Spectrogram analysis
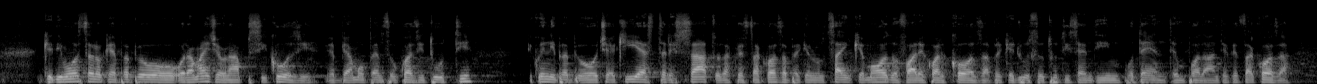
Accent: Ancona, Marche, Italy; sono di Ancona

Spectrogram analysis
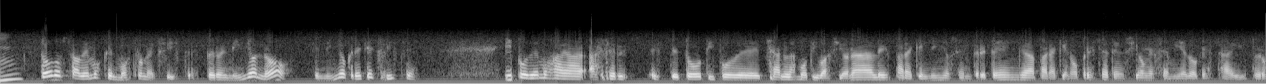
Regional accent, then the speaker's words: Puerto Rico; No, soy puertorriqueño.

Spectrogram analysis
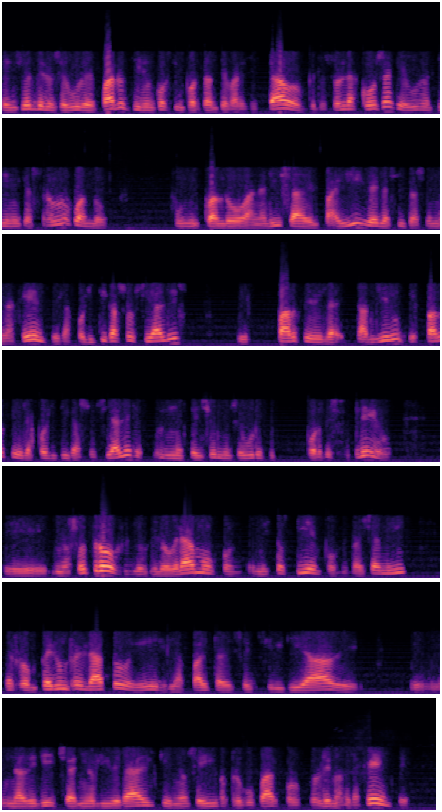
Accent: Uruguay; nos hace sentir muy orgullosos como uruguayos

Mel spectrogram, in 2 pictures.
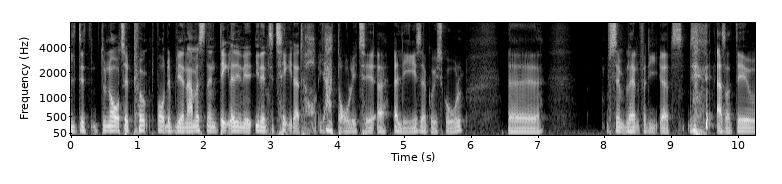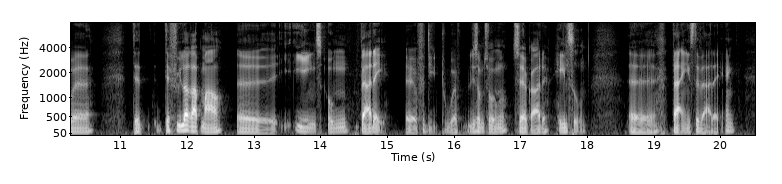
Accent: Copenhagen, Capital Region of Denmark, Denmark; Jeg voksede op på Østerbro af alle steder. Du ved, Spæltmødrecentralen i København.

